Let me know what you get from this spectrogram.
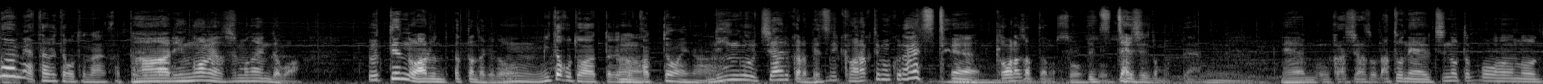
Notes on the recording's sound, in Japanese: パーキング収録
